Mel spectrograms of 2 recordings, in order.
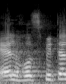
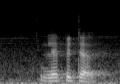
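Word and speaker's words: L'Hôpital: ऐसे एल हॉस्पिटल भी बहुत लोग पढ़ता है, लेकिन इसका प्रोनाउंसिएशन ऐसे होता है, लेपिटल रूल, ठीक है।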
